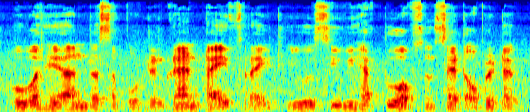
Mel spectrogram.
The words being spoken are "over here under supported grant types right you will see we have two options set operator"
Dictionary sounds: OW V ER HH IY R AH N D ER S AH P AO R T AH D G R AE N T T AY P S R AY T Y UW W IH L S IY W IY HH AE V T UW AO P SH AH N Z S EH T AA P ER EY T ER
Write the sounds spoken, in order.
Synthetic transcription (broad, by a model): OW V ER HH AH R AH N D ER S AH P AO R T AH D G R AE N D T AY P R AY T Y UW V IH L S IY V IY HH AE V T UW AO P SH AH N S EH T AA P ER EY T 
